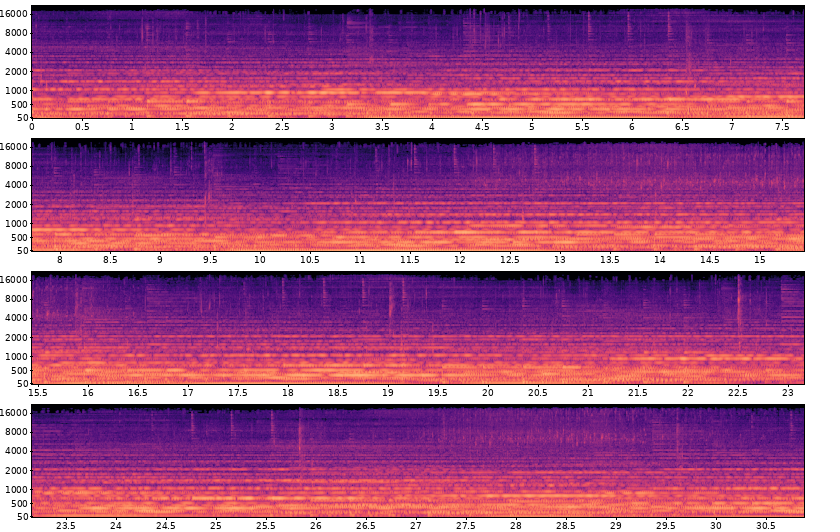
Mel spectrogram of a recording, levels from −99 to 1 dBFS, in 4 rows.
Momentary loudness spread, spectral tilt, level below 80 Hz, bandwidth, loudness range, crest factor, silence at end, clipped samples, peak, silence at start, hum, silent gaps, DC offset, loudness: 4 LU; -7 dB/octave; -28 dBFS; 18.5 kHz; 2 LU; 14 dB; 0 s; under 0.1%; -6 dBFS; 0 s; none; none; under 0.1%; -21 LUFS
